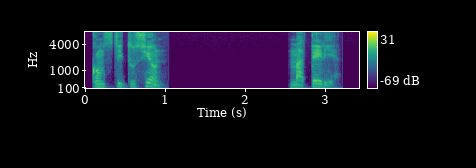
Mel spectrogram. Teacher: Note that no vowels are weakened. They are all pronounced as you learned them in the previous activity.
